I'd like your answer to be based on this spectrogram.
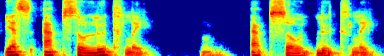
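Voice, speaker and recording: Low-voiced man giving an informal workshop. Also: lively intonation, slow pace, husky. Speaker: workshop presenter, font creator. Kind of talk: informal software demonstration, explaining.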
